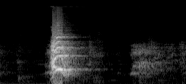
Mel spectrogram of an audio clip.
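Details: One of two pet poodles, Jayme the larger female and Lendonn the smaller male, a married pair, gives a single sharp bark, followed by a fainter, softer sound a moment later.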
